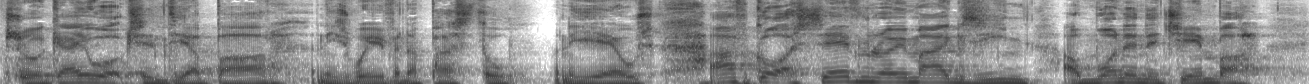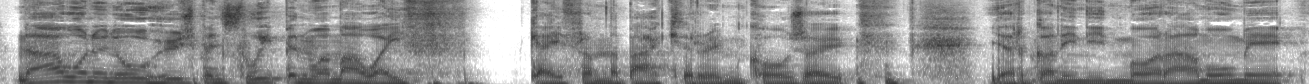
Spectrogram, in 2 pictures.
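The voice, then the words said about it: Put-on Scottish accent. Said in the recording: “I'll put on an accent just for dramatic effect ... I'm pretty sure there was a Scottish accent ... I think it was an Irish guy putting on a Scottish accent”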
